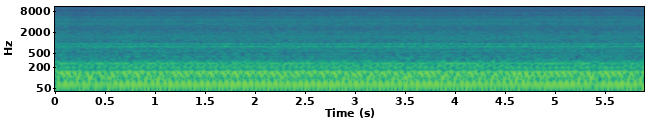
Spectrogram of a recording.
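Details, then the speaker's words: Freshly installed Subaru engine in a VW T3 Combi on its first start, coolant at 76 °C and warming: lumpy, uneven idle pulsing irregularly at about 160 beats a minute. It runs rough and far too rich, roughly 12.5, smoking black. "Je vais faire 12,5 en gros. Beaucoup trop riche."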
